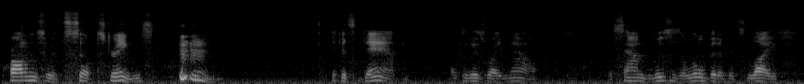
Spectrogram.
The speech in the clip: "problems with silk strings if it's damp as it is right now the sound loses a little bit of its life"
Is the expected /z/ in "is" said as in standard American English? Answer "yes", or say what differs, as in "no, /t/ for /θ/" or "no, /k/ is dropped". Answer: yes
